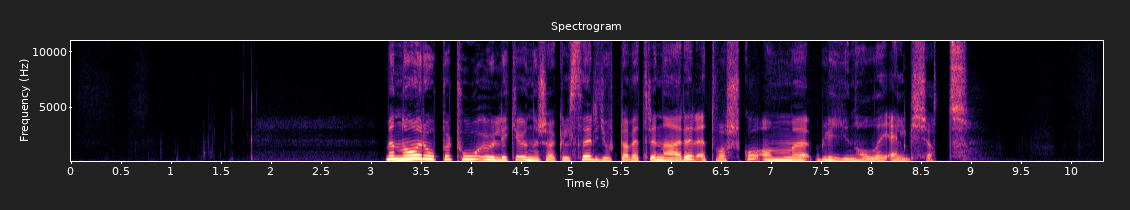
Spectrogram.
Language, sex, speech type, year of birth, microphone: Norwegian, female, read, 1971, Shure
